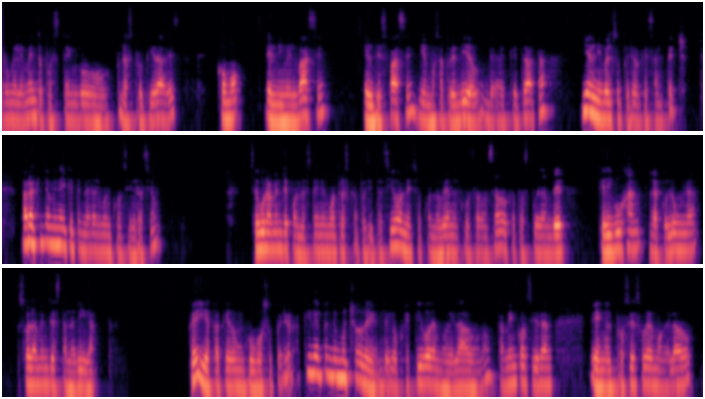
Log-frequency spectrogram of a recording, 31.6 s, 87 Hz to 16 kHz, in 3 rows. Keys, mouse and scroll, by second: 0.5-2.1 ctrl+drag, 3.9-5.4 ctrl+drag, 8.5-9.6 ctrl+drag, 10.5 Escape, 12.8-13.2 scroll up 2, 13.8 ctrl+a, 14.8-16.0 ctrl+drag, 21.7-23.6 ctrl+middle drag.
